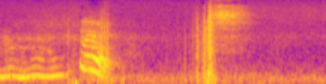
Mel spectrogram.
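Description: A child's wordless, wavering high-pitched vocal note that ends in a quick falling squeal about half a second in, followed by a single sharp click a little under a second later.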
